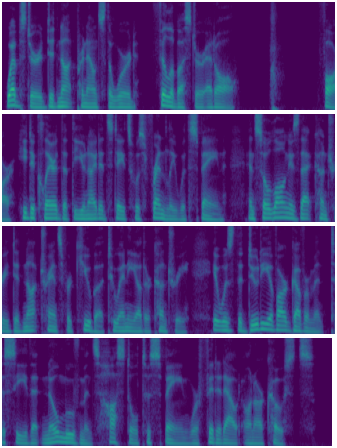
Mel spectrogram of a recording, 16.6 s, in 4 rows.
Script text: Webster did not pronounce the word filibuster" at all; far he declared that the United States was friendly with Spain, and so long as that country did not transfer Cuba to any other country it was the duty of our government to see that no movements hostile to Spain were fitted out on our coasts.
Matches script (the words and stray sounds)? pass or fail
fail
